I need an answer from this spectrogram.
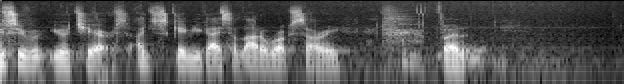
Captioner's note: laughs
